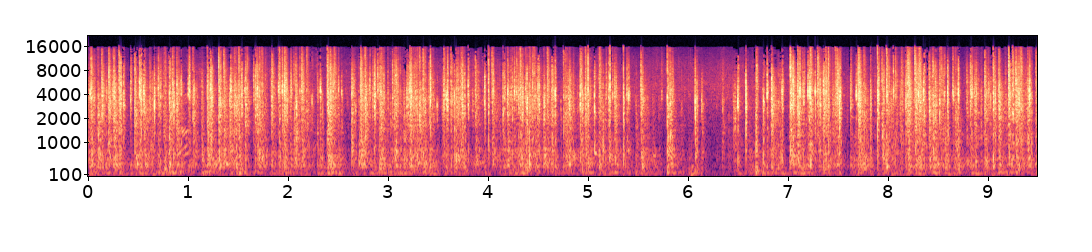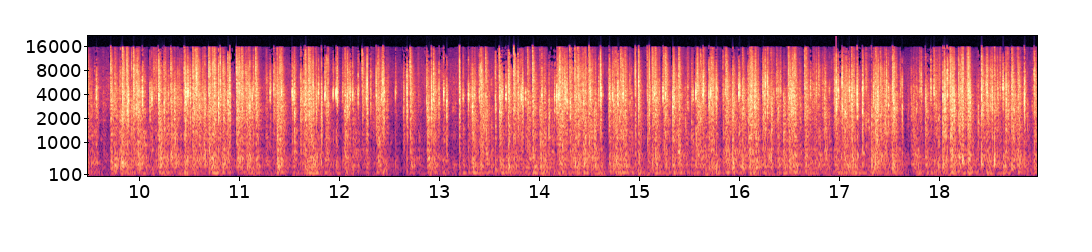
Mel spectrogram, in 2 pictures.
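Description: Hail rattles and clatters on the ground and leaves.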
